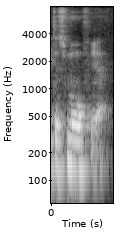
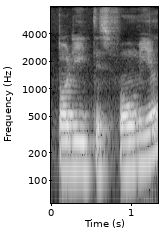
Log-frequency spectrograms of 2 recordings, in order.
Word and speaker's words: dysmorphia: people think of body dysphoria. Dysmorphia. Yeah. I said it right the first time, and then my brain then went, you didn't say that right.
